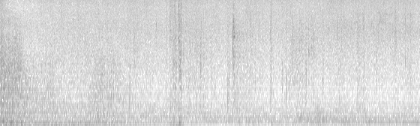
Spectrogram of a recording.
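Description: The Confringo fire spell explodes in Hogwarts Legacy with a deep, rumbling blast at the start, then a sustained roar that fades into a steady low rumble, broken by one sharp pop partway through.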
